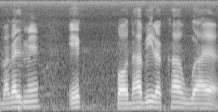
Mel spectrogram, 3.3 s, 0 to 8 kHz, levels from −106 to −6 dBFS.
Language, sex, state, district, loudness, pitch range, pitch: Hindi, male, Madhya Pradesh, Katni, -17 LUFS, 120-140 Hz, 130 Hz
